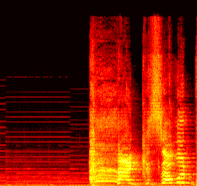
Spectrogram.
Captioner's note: chuckles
